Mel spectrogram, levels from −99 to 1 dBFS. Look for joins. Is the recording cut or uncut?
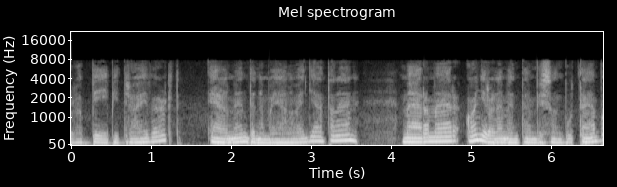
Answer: uncut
